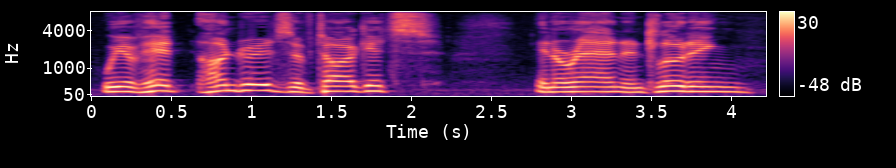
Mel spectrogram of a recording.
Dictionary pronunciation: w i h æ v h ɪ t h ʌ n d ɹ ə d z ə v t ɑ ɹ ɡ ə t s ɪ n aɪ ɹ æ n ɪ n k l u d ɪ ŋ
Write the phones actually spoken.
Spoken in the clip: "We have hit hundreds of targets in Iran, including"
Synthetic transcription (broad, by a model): w i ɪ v h ɪ t h ʌ n d ɹ ə d z ə v t ɑ ɹ ɡ ə t s ɪ n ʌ ɹ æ n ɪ n k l u d ɪ ŋ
